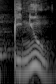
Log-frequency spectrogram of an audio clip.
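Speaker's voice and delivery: "pignou" for pneus, two syllables pi-nou. Shown as a demonstration. Co-host explaining regional speech, "pignou" said pi-nou. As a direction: pronounce "pignou" with an added i. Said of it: "il y en a qui vont dire".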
